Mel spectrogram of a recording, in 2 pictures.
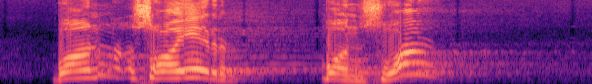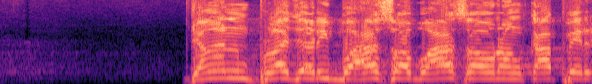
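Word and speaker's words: bonsoir: Tulisannya bonur bacanya bonjou. Bon soir, bonsoa.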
